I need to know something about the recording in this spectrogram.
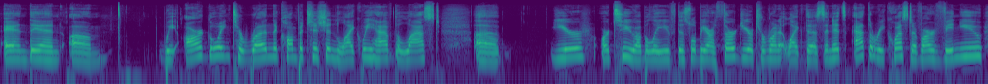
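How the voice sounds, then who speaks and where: A woman's voice: medium pitch, steady tone, measured pace, clean tone, no echo. A woman leads an informal instructional webinar. Her voice is clean and resonant in a dry setting, and she explains each step in plain terms. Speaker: competition organizer presenting a webinar.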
